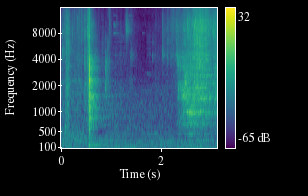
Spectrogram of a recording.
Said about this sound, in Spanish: Lavamos las lentejas aquí en el colador, con cuidado que con el agua no se vayan rodando. Bueno, pues que se van, ¿eh? Sí. Y vamos a echarlas a la olla.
